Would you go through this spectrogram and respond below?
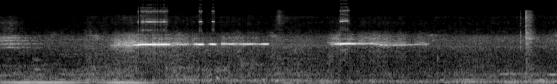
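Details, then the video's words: A pet caged rose-ringed (ringneck) parakeet, kept as a talking parrot, gives two clear, steady high whistles, the first held over a second, with a few sharp clicks and a faint low rumble behind. "Talking Parrot"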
